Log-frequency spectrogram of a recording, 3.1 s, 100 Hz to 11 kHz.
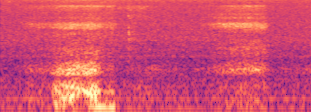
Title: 17 Week Puppy- Emery Snoring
